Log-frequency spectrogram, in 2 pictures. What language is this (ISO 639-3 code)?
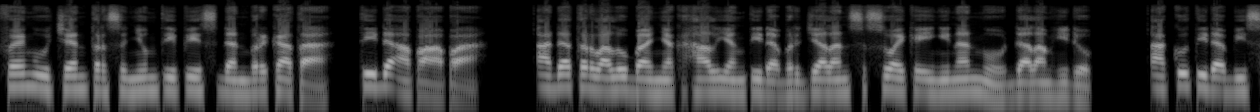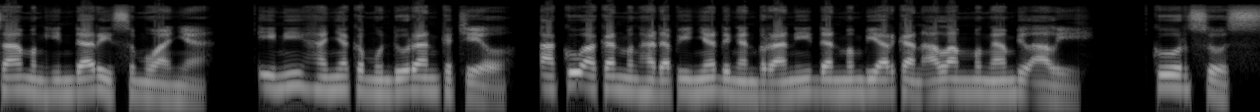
ind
